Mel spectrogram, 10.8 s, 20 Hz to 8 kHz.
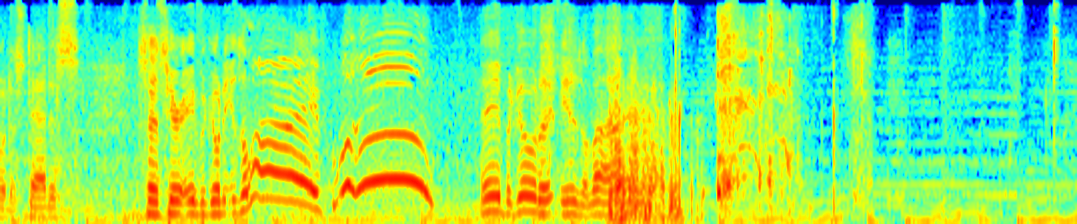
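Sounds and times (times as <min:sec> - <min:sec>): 
speech: 0:00.0 - 0:06.7
low steady hum: 0:00.2 - 0:08.4
sharp cough: 0:07.1 - 0:08.1.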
